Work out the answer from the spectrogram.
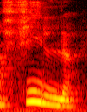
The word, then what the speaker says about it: fil: Néanmoins, par exemple, lorsque l'on parle de coudre, vous savez, on utilise un fil. Alors là, il y a un L, et on entend le L.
